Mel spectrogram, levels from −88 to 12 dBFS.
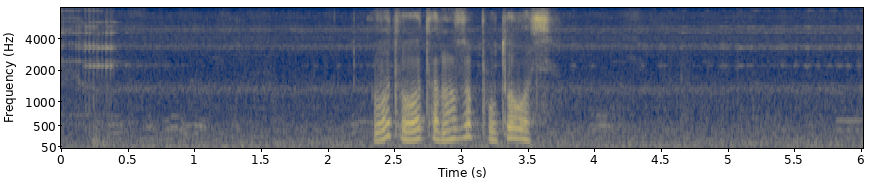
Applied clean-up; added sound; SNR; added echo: none; Fire + Coin (dropping); 16 dB; none.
